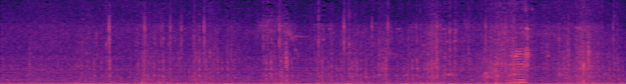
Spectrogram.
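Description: Vehicle driving over a very rough road, heard from inside the cabin: a steady low engine and road rumble with frequent knocks and rattles as it jolts over the bumps.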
